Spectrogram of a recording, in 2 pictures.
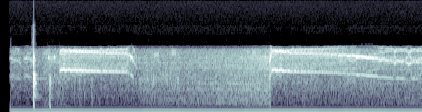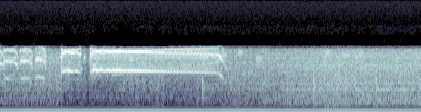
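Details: Hard drive whose spindle motor bearing has gone bad so it can't spin properly; quiet hum broken by high wavering squeals rising and falling like a meowing cat, spindle bearing failure.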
